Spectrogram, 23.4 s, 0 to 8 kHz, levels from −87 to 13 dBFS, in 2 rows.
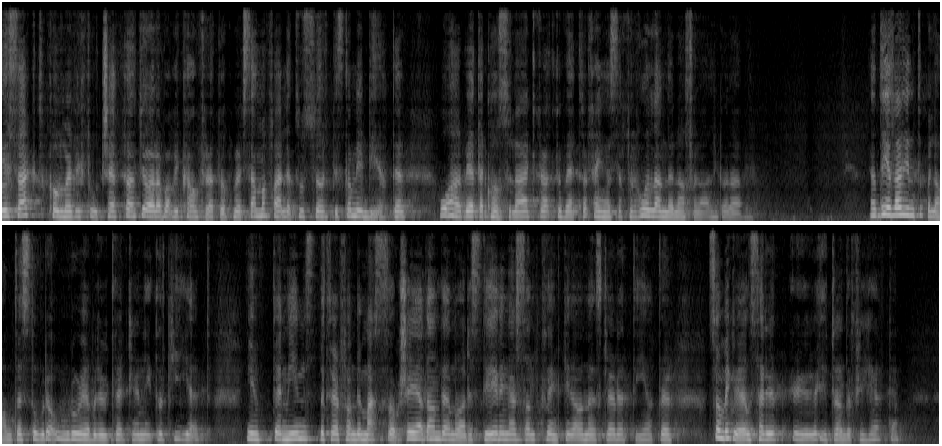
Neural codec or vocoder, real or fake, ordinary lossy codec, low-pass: codec, 16 kHz, 1 kbps, FunCodec, trained on Chinese and English, 50 frames a second; fake; none; none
